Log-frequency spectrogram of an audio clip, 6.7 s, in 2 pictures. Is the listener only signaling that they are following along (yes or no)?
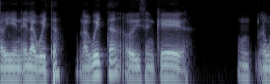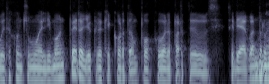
no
